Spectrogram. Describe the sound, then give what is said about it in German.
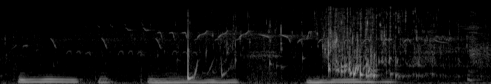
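Water is ladled by Beethoven from a healing spring into his drinking cup, at a temple-like building in a spa park, a brief splashing trickle in the second half, over low, repeated croaking tones and scattered chirping birdsong. “Beethoven schöpft mit einer Kelle das schmackhafte Wasser in seinen Trinkbecher.”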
